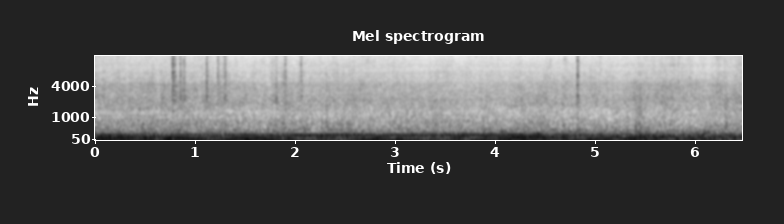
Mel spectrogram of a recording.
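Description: Boat engine running steadily with a constant low hum, water washing against the hull, and a few light clicks about a second in.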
